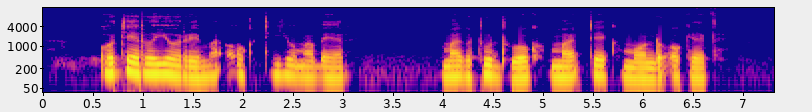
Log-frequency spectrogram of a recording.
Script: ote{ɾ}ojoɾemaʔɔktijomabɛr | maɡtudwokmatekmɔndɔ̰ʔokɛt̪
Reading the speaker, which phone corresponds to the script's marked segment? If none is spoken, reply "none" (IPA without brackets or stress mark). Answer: ɾ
